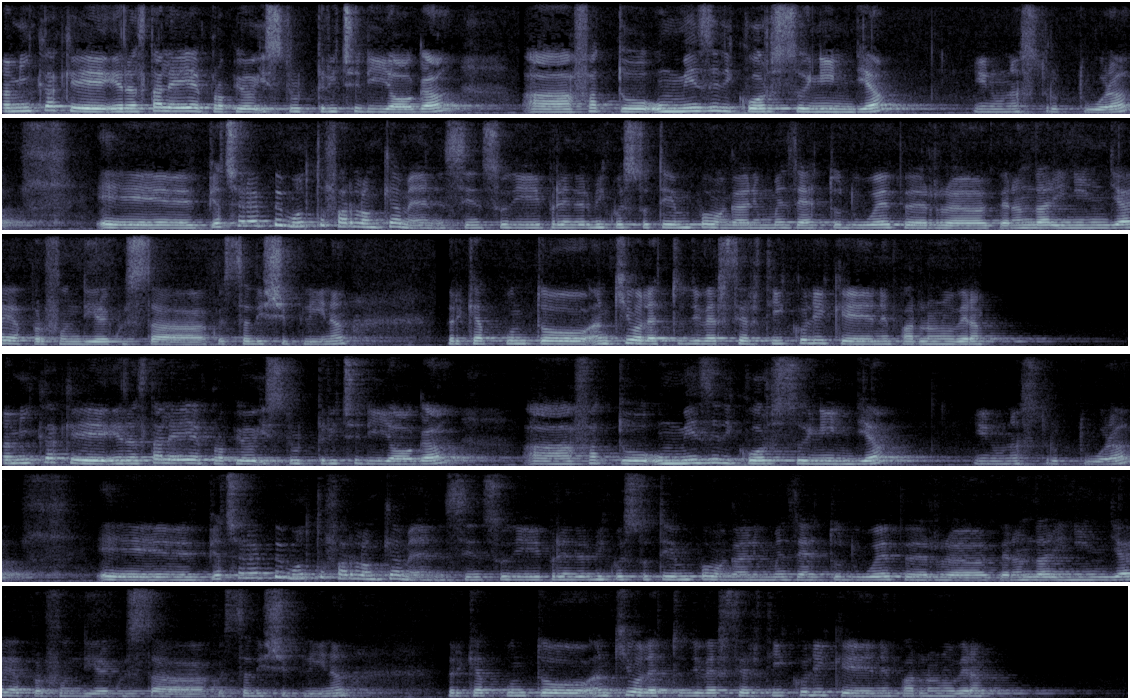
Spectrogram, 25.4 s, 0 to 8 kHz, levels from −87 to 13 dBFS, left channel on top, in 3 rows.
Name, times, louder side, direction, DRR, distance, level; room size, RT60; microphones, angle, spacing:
voice 1, 0.0-3.6 3.9-6.7 7.3-19.7 20.3-24.3, left 3 dB, 45° left, 0.5 m, -24 dB
8.5 x 6.9 x 5.7 m
head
